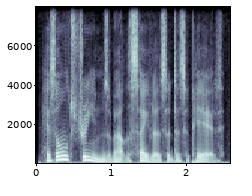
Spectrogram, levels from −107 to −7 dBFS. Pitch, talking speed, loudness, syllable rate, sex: 125 Hz, 185 wpm, -17 LUFS, 5.3 syllables/s, male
